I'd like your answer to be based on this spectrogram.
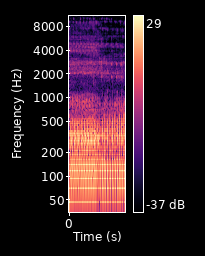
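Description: A motorcycle with a chrome and red tank runs its engine, a loud, close, steady pulsing throb through the whole short stretch with no voices.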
